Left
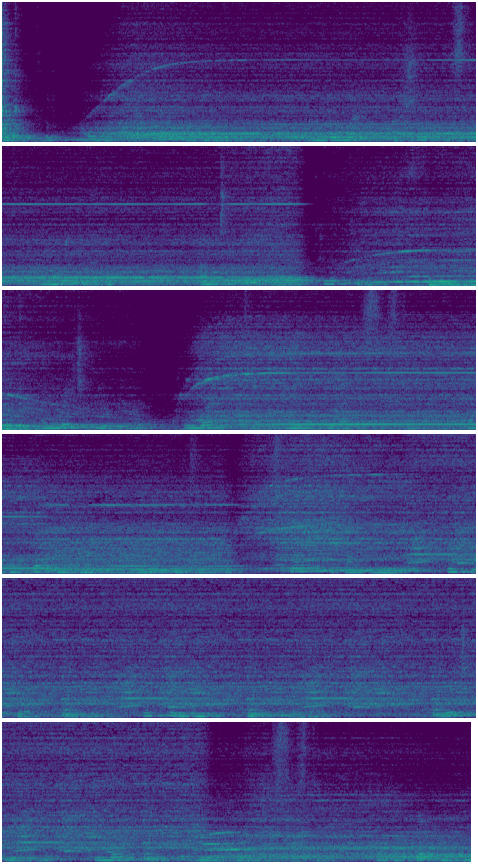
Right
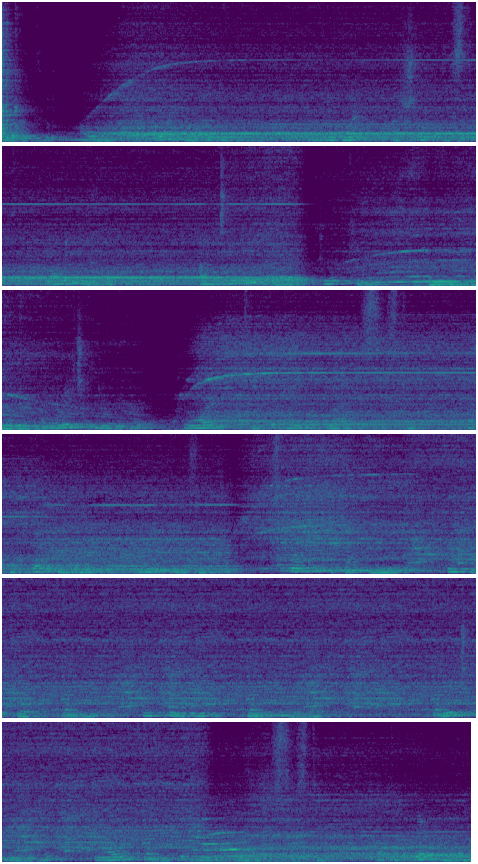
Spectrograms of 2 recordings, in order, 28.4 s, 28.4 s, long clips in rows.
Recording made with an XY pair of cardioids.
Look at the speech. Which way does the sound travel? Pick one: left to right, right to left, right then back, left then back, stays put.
stays put.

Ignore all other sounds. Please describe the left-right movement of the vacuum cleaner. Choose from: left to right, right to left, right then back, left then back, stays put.
stays put.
